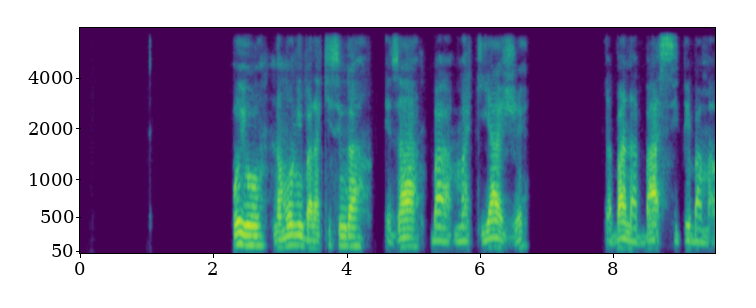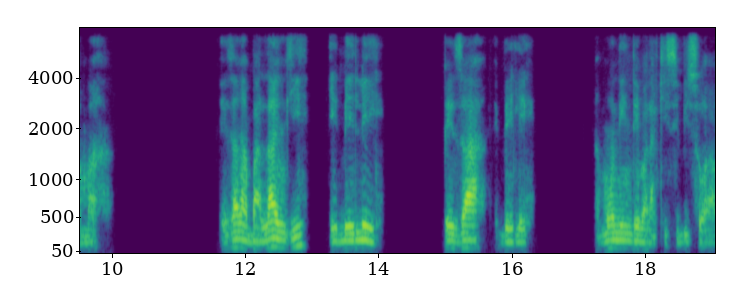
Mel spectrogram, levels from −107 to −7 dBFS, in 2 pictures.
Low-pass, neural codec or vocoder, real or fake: 7.2 kHz; codec, 16 kHz, 4 kbps, FreqCodec, smaller model; fake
